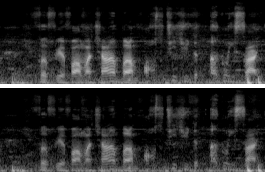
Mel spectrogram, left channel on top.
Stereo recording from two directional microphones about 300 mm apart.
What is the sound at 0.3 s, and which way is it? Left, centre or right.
A man's voice, centre.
